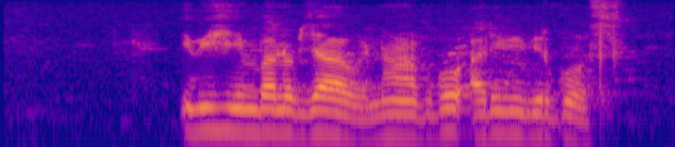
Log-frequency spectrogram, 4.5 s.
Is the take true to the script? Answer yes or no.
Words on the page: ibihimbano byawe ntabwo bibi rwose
no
